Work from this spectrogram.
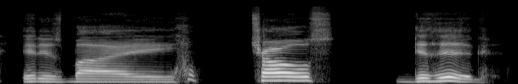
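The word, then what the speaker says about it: Duhigg: It is by Charles Dehig.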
